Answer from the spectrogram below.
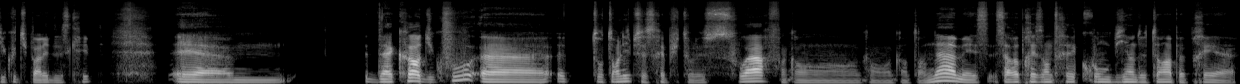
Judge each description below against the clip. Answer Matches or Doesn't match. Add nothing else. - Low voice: Matches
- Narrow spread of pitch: Doesn't match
